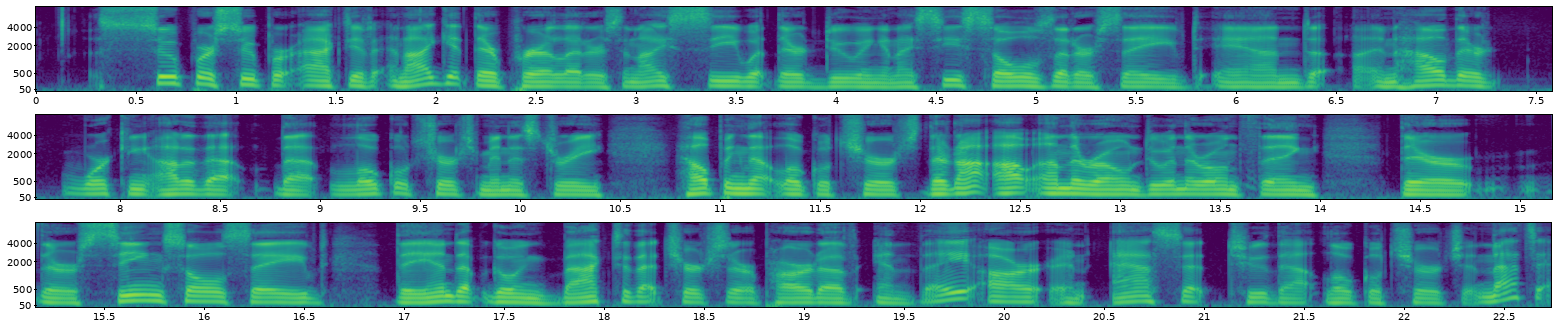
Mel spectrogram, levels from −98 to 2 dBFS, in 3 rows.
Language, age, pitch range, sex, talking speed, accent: English, 50-69, 110-130 Hz, male, 200 wpm, American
